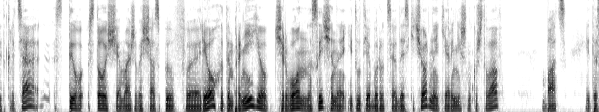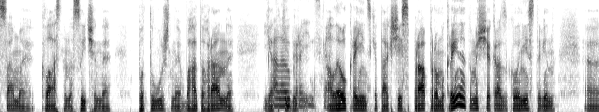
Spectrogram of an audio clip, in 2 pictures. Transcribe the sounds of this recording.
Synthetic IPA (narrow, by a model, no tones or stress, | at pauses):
ʋʲid̪kɾɪtʲːast̪ɔɦɔst̪ɔɦɔʃt͡ʃɔjamɑjʐɛʋɛsʲt͡ʃɑspɪwɾʲiɔxʊt̪empɾɐnʲijɔt͡ʃerʋɔnɐnɐsɪt͡ʃenɛʔḭt̪ut̪jabeɾutsɛjɔd̪ɛsʲkʲit͡ʃɔrnɪjɐkʲijaɾɐnʲiʃɛnɛkɔʂt̪ʊʋɑw | bɑt̪s | it̪ɛsɑmɛklˠɑsnɛnɐsɪt͡ʃenɛ | pɔt̪uʒnɛbɐɦɑt̪ɔɦɾɑnːɛ | ijatɐkid̪iɐ̰lˠɛʊkɾʔɐjinʲsʲkɐt̪ɑkʃt͡ʃɛsʲspɾʔɑpɔɾɔmʊkɾɐjinɪt̪ɔmuʃt͡ʃɔjɐkɾɑzɔkɔlˠɔnʲist̪ɐʋʲin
